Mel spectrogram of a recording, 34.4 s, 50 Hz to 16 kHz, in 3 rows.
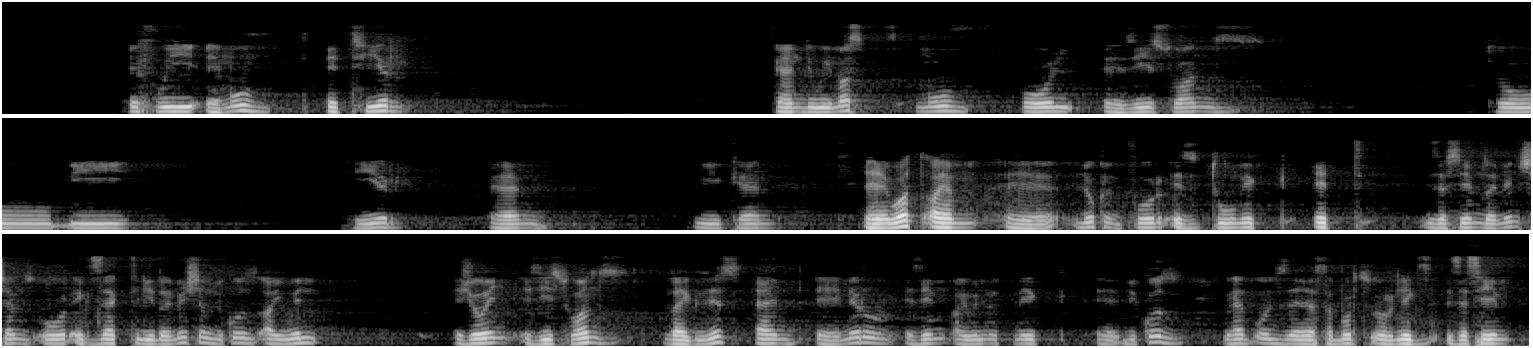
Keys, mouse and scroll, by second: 3.1 click, 4.2 z, 5.7 Tab, 6.1-7.9 right drag, 6.9-7.9 drag, 7.9 ctrl+z, 8.6 click, 8.6 right click, 8.8 right click, 9.3-11.3 drag, 9.3 right click, 12.0 KP_3, 15.4-19.0 middle drag, 16.8 click, 19.0 KP_4, 19.3 KP_8, 19.5 KP_8, 21.3-21.7 KP_4, 23.0 z, 24.3 KP_4, 24.5 KP_4, 24.7 KP_4, 26.3-28.1 right drag, 28.4 ctrl+j.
